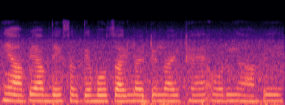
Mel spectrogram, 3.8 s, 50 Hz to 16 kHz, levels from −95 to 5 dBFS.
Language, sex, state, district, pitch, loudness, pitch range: Hindi, female, Haryana, Rohtak, 210 Hz, -17 LUFS, 205-210 Hz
